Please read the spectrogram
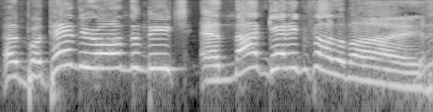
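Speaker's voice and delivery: high, slow creepy clown. Pretend. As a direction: coo it like a predator clown.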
